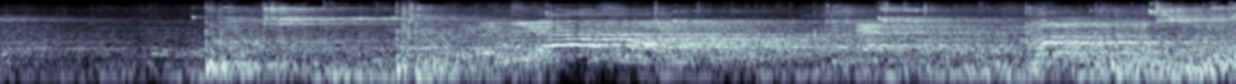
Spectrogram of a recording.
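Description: A ball is kicked with a hard thud in an echoing hall.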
